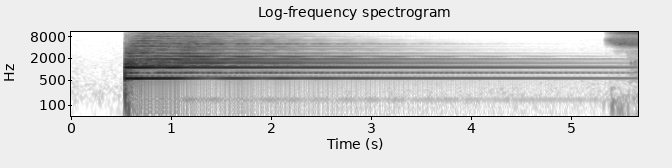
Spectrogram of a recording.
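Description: A single gong strike rings out with shimmering overtones, then slowly decays over several seconds; a faint hiss creeps in near the end.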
